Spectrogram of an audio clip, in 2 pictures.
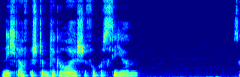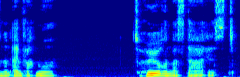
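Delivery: slow, soft meditation voice with long pauses; calm guiding voice, gently slowing down; guided meditation. Acted.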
